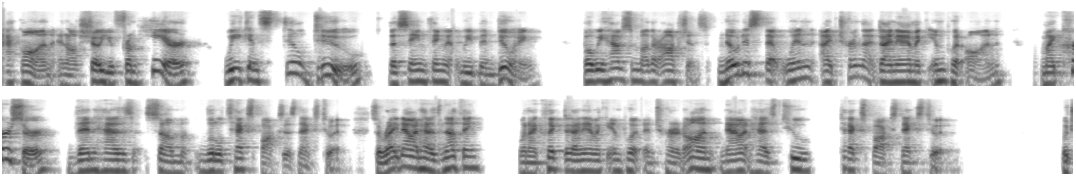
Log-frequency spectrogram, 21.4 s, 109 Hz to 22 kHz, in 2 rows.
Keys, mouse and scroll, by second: 3.8 click, 8.6 click, 16.9 click.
